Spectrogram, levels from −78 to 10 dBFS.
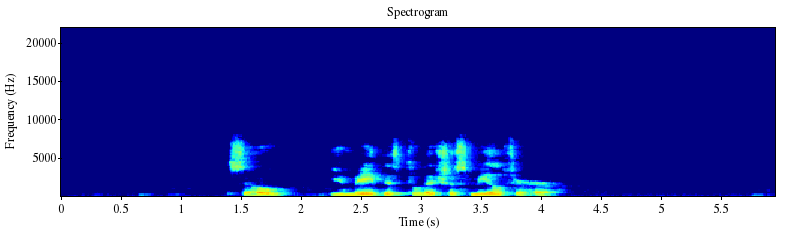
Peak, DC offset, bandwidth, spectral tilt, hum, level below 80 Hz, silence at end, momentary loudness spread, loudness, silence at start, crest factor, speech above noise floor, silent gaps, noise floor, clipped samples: -6 dBFS; under 0.1%; 8 kHz; -4.5 dB/octave; none; -66 dBFS; 1.85 s; 11 LU; -23 LUFS; 1.4 s; 20 dB; 49 dB; none; -71 dBFS; under 0.1%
